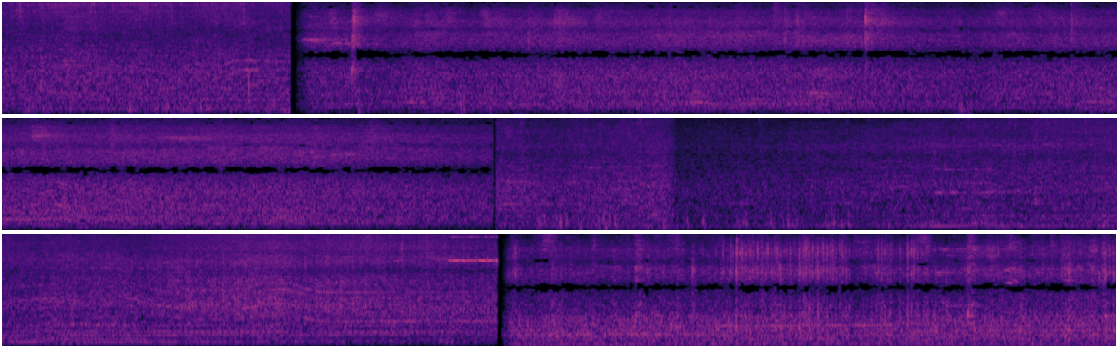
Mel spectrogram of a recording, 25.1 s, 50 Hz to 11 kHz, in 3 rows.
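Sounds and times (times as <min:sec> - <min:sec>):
engine and road rumble inside bus: 0:00.0 - 0:25.0
street traffic: 0:00.0 - 0:25.0
bus engine running: 0:02.8 - 0:25.0.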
